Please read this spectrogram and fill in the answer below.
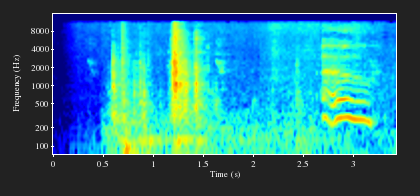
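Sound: door opening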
